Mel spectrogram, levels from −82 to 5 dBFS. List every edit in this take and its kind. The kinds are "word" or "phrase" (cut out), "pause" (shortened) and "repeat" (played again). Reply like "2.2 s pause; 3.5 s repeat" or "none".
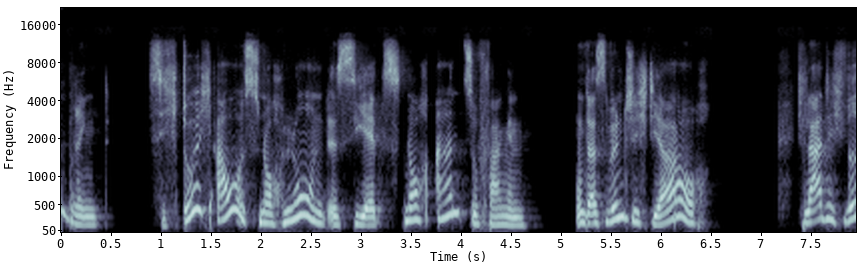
none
